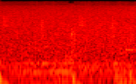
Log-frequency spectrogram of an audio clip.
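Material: Nothing is struck.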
